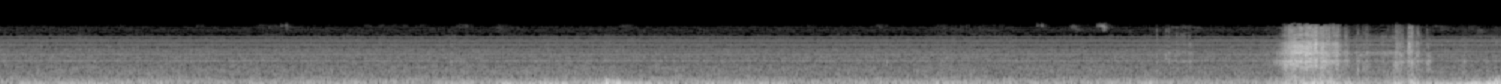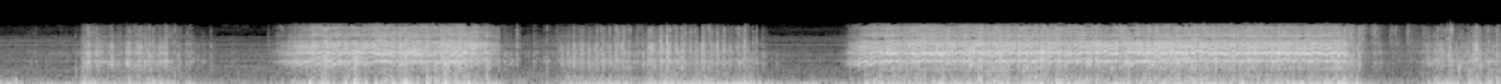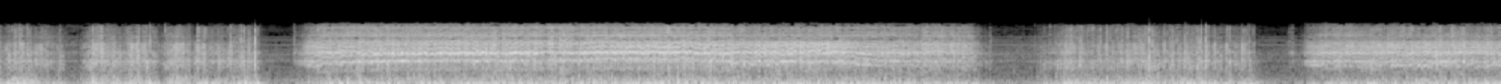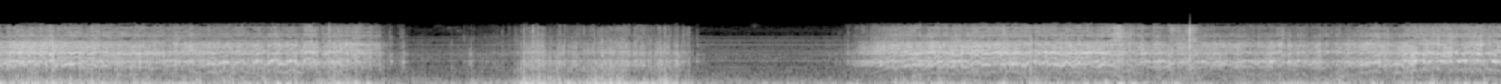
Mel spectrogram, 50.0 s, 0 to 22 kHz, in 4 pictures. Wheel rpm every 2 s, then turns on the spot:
0, 0, 0, 0, 0, 10, 10, 70, 40, 40, 140, 130, 30, 50, 150, 140, 60, 30, 80, 90, 20, 20, 60, 100, 100.
10-14 16-18 24-26 32-34 40-44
